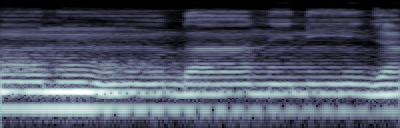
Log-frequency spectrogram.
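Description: A man's voice intoning in a slow, chant-like way, holding long syllables at a nearly steady pitch.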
